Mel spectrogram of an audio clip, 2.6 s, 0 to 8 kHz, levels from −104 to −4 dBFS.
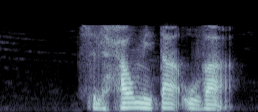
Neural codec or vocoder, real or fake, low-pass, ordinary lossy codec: none; real; 7.2 kHz; AAC, 16 kbps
